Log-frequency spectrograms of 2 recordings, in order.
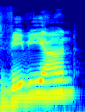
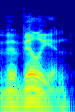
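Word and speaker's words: Vivillon: you say this it's Vivion the Double L is a yell sound all right Vivian Vivian like Vivian man I was sounding crazy calling it vavilion Vivian all right yeah man I've been mispronouncing this it's well it's definitely not vavilion which is what I think which is it's definitely not the villian all right we're gonna call it Vivion all right Vivion this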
